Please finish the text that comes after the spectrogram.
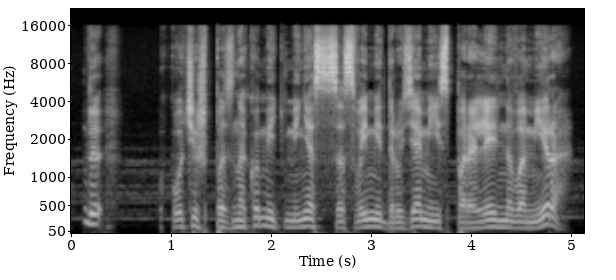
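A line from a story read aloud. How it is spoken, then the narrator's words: Hissed. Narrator (Russian): Виталий прошипел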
